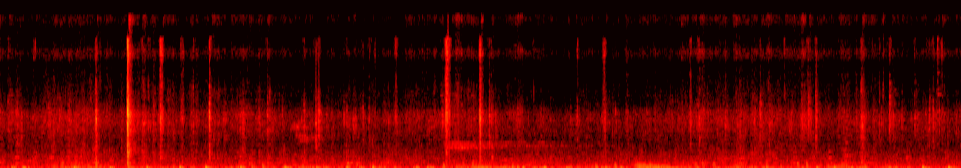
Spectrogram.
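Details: Soft, low pigeon coos rumble continuously from birds gathered at a window, partly buried in hiss, with a few faint sharp clicks and a brief higher note near the end.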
